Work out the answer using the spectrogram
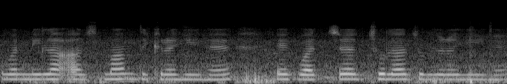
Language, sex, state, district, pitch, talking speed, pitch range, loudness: Hindi, female, Bihar, Darbhanga, 235 Hz, 130 wpm, 220-240 Hz, -23 LUFS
